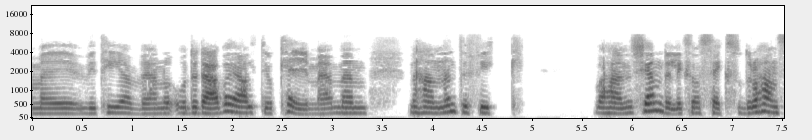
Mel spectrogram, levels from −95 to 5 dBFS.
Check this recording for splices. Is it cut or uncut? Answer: uncut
